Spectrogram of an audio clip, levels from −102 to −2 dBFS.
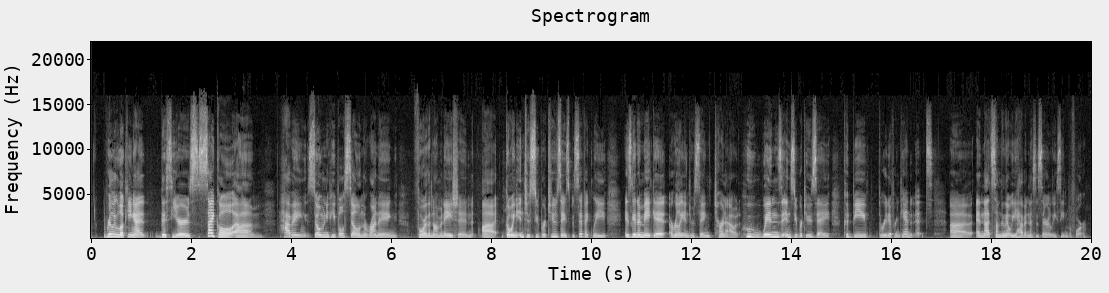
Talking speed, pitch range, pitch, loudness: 160 wpm, 180-220 Hz, 195 Hz, -24 LUFS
